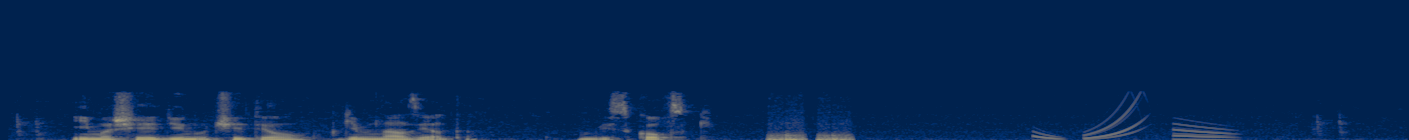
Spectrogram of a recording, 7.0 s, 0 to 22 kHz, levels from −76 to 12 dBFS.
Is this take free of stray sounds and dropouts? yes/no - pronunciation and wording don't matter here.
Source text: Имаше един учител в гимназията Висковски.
no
